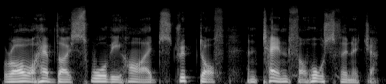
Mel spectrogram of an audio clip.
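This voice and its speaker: A man's voice: medium pitch, moderate pace, vocal fry, a little mellow, dry recording, studio quality, natural voice. Man playing an imperious, fiery medieval prince. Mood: angry command. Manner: commanding, archaic speech.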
